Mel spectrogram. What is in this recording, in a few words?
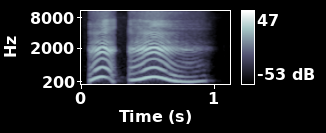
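Vox Deny, voices heroes English; kingsraid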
